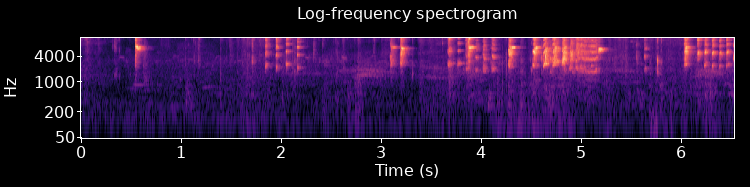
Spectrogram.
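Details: Captive colony of mixed-mutation lovebirds, including green fisher, albino, blue fisher and green opaline birds: scattered sharp, high chirps and short chattering bursts from several birds, with soft wing flutters between calls.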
